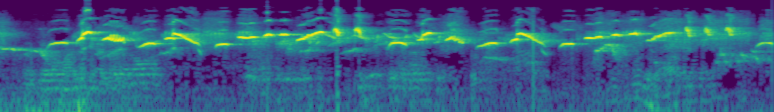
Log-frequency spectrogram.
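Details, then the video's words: Oriental magpie-robin in full song, aimed at silent birds: a continuous run of bright, looping whistles and sharp chips, each phrase short and varied, rising and dipping in rapid succession with barely a pause. "Kacer pasti nyamber dan gacor klo dengar ini"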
